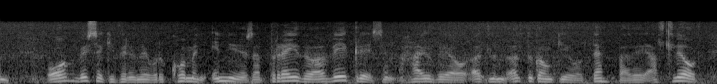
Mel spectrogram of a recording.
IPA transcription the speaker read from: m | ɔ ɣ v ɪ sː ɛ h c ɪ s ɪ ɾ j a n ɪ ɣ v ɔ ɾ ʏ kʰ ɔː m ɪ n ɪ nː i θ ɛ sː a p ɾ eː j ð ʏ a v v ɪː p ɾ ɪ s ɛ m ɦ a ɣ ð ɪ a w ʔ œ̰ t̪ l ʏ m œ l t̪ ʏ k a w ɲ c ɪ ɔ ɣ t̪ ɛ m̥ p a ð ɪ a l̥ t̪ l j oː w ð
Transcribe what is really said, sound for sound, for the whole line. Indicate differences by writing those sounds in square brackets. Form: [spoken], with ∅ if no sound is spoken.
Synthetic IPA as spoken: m | ɔ ɣ v ɪ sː ɛ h c ɪ [f] ɪ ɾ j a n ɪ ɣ v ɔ ɾ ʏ kʰ ɔː m ɪ n ɪ nː i θ ɛ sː a p ɾ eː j ð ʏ a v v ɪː [k] ɾ ɪ s ɛ m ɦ a ɣ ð ɪ a w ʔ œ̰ t̪ l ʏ m œ l t̪ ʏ k a w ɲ c ɪ ɔ ɣ t̪ ɛ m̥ p a ð ɪ a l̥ t̪ l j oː w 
